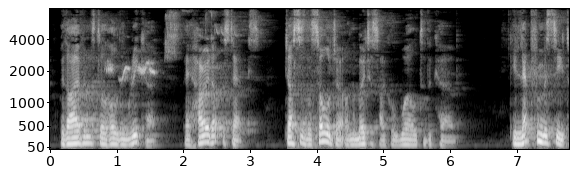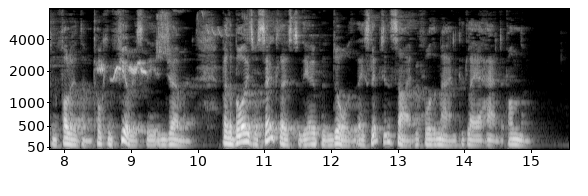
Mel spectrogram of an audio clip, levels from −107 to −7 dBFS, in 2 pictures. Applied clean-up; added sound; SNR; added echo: classical method WPE with log-MMSE.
